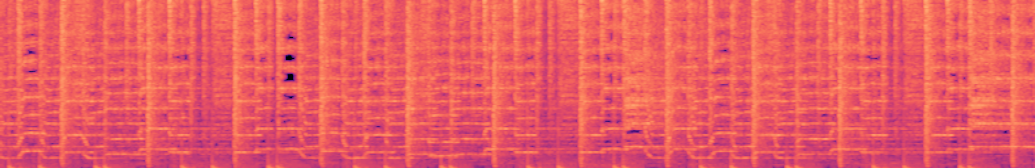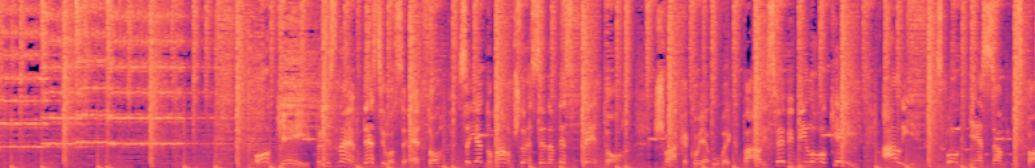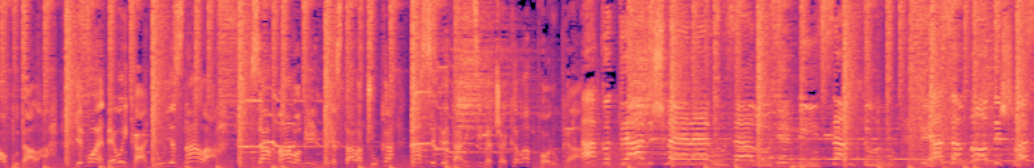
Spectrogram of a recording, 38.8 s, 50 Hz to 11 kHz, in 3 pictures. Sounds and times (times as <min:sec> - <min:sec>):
Music: 0:00.0 - 0:38.8.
